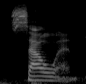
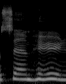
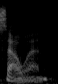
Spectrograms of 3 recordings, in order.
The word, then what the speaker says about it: Samhain: ancient Celtic festival of Samhain. So that's the one that's spelled Samhain. Okay. But the MW combination in the Irish language turns it into a W sound.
